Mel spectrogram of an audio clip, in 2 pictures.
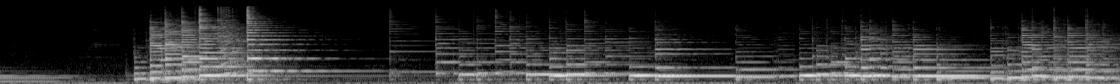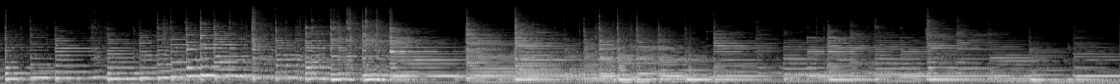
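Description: Solo classical guitar played fingerstyle: a held chord dies away, then about a second and a half in a sharply strummed chord opens a run of fast plucked melodic passages in a Spanish style.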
